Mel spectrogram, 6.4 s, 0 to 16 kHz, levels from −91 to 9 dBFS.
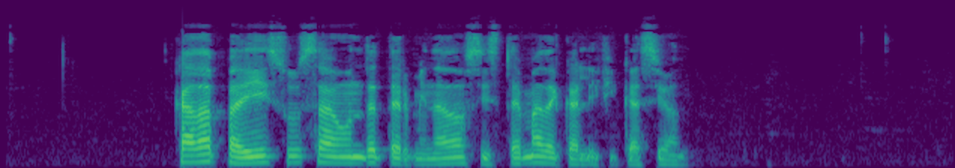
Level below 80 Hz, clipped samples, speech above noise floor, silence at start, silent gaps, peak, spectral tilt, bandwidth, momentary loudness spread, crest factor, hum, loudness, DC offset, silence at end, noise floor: -62 dBFS; under 0.1%; 55 dB; 1.15 s; none; 0 dBFS; -3.5 dB/octave; 9.4 kHz; 9 LU; 24 dB; none; -20 LUFS; under 0.1%; 1.8 s; -76 dBFS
